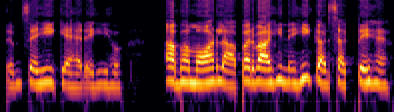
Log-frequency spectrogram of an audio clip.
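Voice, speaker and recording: A woman playing women of a joint family in a Hindi cartoon story, with expressive, earnest dramatic delivery. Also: fairly high pitch, unhurried, close to an everyday voice. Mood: worried, firm. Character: women of a joint family, dutiful daughters-in-law and mothers-in-law.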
